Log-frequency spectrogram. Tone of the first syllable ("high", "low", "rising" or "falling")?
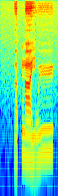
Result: rising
